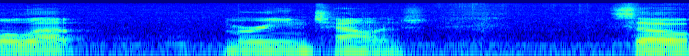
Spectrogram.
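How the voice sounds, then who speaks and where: A man talks at a fairly slow pace over light background noise. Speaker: home handyman vlogger. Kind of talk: casual vlog chat. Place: home room. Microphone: phone near.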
